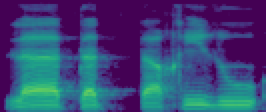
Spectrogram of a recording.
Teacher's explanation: لا تتخذوا خا کو حلق سے ادا کرتے ہوئے واو ساکن اور اس سے پہلے والے حرف ذال کے اوپر پیش ہے، واو مدہ ہے، اس کو ایک الف کے قائم مقام لمبا کریں گے۔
